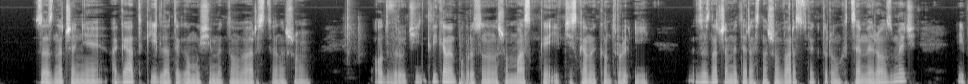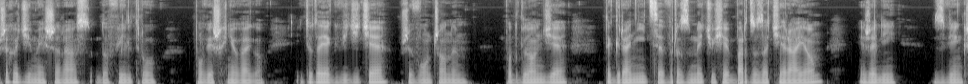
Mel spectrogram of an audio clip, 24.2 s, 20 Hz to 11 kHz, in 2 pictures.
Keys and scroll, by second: 4.6 ctrl+i.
